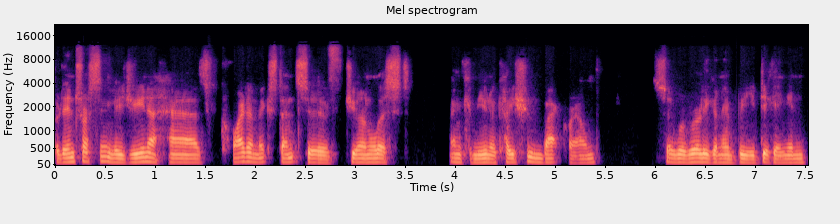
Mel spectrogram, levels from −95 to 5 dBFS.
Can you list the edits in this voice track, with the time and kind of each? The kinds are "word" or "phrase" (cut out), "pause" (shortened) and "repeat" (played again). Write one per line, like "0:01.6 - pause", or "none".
none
